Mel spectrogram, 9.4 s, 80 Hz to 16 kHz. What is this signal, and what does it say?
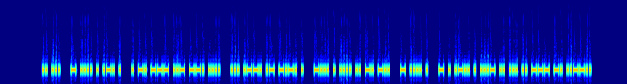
Morse code, heard as a keyed tone, about 52 wpm, 690 Hz. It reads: IS THERE ENOUGH SPACE BEHIND THE TELEVISION?
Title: Sentences from Top 1000 Words - Review Part 5 - 50wpm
